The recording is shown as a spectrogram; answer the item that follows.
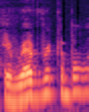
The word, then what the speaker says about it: irrevocable: is that even is that even right yeah irrevocable IR rable IR rable for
